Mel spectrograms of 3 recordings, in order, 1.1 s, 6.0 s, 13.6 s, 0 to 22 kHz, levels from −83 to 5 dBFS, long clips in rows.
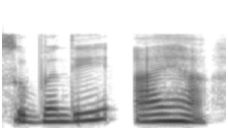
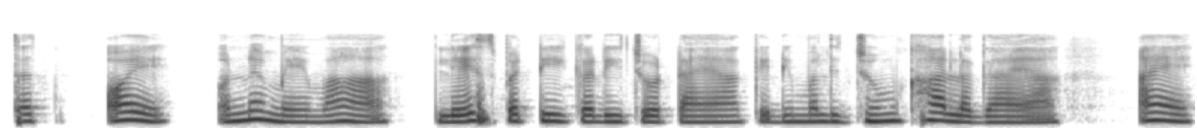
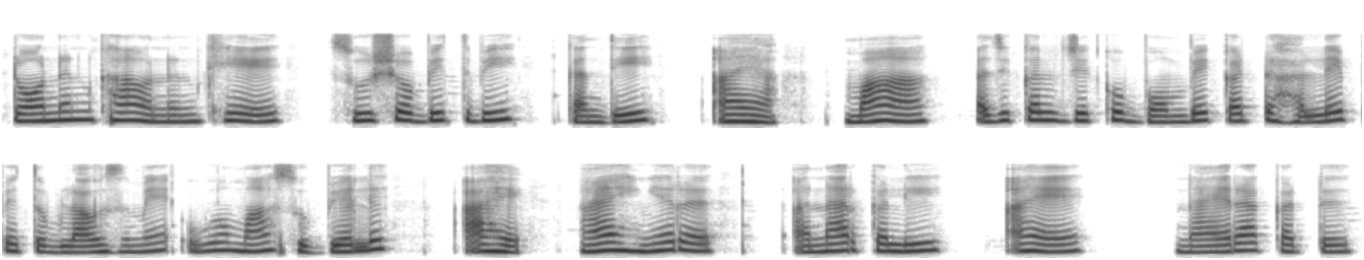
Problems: none marked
